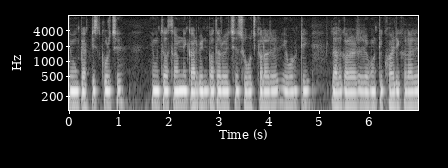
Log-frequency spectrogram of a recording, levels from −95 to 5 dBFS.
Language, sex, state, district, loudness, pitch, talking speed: Bengali, male, West Bengal, Malda, -13 LUFS, 125 Hz, 180 wpm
